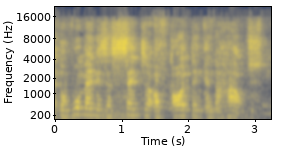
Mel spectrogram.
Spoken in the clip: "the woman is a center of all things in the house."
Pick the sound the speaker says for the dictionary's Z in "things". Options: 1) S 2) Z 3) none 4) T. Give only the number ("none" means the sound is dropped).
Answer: 3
